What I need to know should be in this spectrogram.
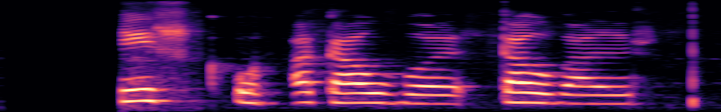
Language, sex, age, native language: Icelandic, female, 9, Icelandic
